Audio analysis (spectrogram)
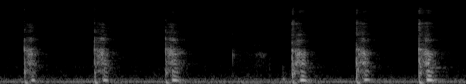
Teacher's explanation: whenever you use the sang digut and you pronounce it ta, ta, ta, ta, ta, ta, then you should feel air come out. And this sounds more like a double T rather than an ambiguous DT.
